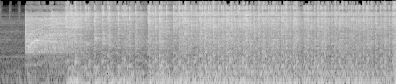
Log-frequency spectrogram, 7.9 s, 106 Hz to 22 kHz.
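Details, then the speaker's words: First start of a race V8 with a radical camshaft, after battery recharge: starter whir, then catches and settles into a heavy, lumpy, rhythmic lope needing a lot of throttle; normal lopey idle, likely from big overlap. "fire in the hole sounds good uh this motor i think has the overlap and the the the valve lobe separation on it makes that thing uh had to put a lot of throttle in it"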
